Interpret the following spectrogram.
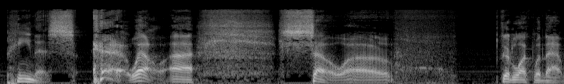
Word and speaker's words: Pines: Oh, it's Shlomo Pines, isn't it? Well, if you don't have any guts, you might want to mispronounce it that way in public because I'm afraid the Hebrew is Shlomo Penis.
